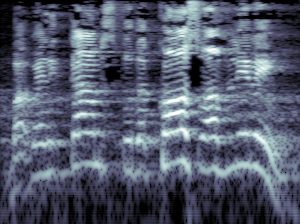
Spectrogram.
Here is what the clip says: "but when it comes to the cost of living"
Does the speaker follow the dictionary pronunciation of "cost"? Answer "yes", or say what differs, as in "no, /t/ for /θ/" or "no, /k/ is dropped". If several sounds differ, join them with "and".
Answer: no, /t/ is dropped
